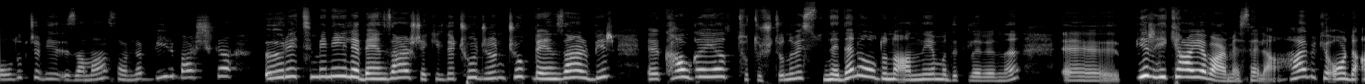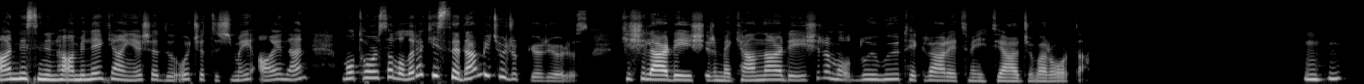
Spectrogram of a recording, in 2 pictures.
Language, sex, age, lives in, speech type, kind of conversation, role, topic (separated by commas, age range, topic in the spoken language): Turkish, female, 45-49, United States, conversation, podcast, guest, Aile hikâyeleri kimliğini nasıl besliyor, birini anlatır mısın?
